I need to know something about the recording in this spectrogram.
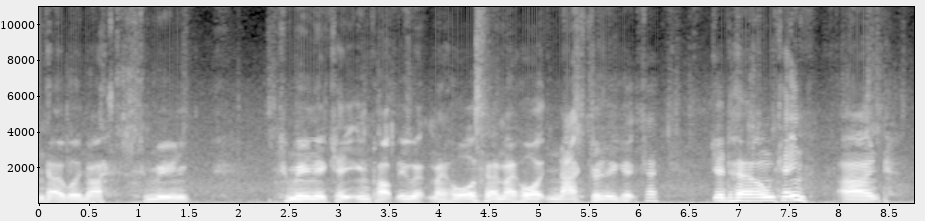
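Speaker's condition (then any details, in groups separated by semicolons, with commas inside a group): Cerebral palsy; mild, ataxic type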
